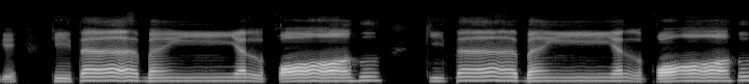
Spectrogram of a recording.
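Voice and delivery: کتابا یلقاہ very slow, vowels stretched two counts; drawn-out recitation. Shown as a demonstration. Teacher demonstrating to students: کتابا یلقاہ slow with stretched vowels. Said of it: "دو حرکات کے برابر اس کو کھینچنا".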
